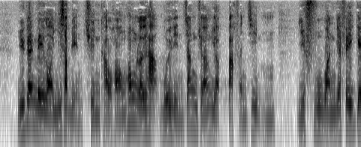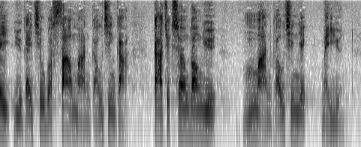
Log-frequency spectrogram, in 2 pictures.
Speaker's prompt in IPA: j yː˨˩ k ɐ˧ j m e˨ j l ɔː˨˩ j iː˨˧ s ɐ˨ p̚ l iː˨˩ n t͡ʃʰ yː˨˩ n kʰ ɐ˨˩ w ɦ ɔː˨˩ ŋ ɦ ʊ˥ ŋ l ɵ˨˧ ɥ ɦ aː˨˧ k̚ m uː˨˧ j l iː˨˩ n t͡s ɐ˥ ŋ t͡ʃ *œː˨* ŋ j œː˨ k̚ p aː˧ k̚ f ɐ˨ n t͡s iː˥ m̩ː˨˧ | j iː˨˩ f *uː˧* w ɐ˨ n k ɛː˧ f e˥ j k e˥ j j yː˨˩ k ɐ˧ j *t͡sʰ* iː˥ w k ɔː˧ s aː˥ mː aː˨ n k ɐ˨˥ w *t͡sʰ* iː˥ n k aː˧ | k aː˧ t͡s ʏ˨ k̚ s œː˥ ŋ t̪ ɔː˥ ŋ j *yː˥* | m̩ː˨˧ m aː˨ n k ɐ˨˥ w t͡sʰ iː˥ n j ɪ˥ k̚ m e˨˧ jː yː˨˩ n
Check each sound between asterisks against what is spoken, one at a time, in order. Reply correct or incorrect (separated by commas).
incorrect, correct, correct, correct, correct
